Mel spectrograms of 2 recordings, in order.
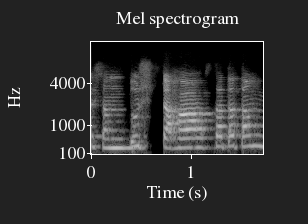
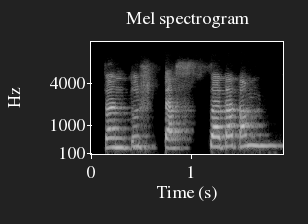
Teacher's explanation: So after Visarga, if you have sa or sha, then the Visarga sound will become same sa, whatever is there after the Visarga, like Santushtaha Satatam Visarga is followed by sa. Now in the place of ha sound of Visarga, you have to say the same sa 2 times. Santushtas Satatam, don't say Santushtaha Satatam, but because after taha you have sa, so it will become Santushtas Satatam.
